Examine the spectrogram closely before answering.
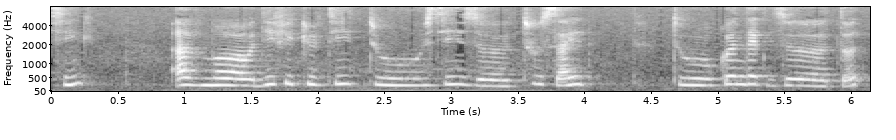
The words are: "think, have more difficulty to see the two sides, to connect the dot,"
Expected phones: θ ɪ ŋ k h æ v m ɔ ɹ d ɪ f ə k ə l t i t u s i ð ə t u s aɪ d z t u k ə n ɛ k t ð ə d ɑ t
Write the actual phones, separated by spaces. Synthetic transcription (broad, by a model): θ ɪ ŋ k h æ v m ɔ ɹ d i f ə k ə l t i t u s i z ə t u s aɪ d t u k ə n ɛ k t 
